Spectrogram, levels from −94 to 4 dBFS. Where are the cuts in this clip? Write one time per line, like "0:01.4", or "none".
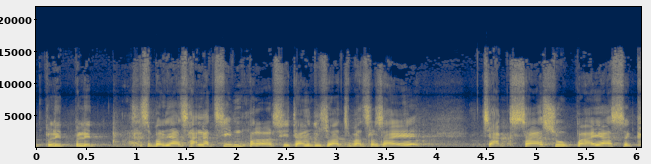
0:01.0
